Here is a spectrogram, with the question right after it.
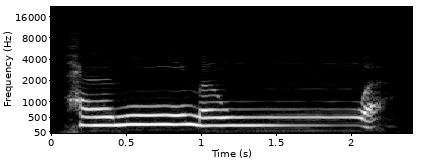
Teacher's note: Idgham bi gunnah karena ada tanwin yang bertemu dengan huruf waw dibaca dengan dengung yang dipanjangkan dan juga meleburkan tanwinnya ke dalam huruf waw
